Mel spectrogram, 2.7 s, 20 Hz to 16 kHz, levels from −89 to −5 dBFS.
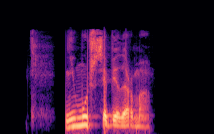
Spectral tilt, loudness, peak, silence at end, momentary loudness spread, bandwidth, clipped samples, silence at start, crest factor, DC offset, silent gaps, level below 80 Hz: -5.5 dB/octave; -19 LUFS; -4 dBFS; 0.8 s; 13 LU; 8 kHz; under 0.1%; 0.4 s; 18 dB; under 0.1%; 0.70-0.81 s; -54 dBFS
